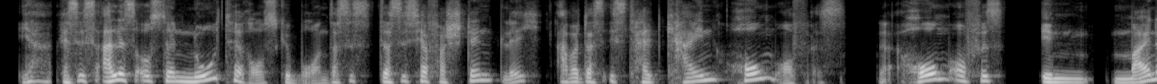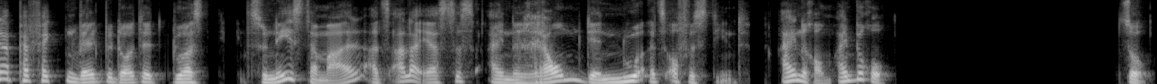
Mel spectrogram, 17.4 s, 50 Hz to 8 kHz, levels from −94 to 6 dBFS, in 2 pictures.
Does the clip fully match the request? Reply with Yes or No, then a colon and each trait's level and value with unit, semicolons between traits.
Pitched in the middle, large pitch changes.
Yes: medium, 145 Hz; wide, 6.5 semitones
